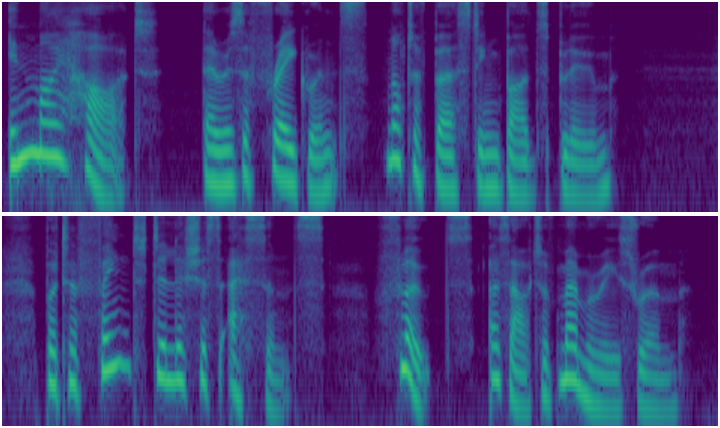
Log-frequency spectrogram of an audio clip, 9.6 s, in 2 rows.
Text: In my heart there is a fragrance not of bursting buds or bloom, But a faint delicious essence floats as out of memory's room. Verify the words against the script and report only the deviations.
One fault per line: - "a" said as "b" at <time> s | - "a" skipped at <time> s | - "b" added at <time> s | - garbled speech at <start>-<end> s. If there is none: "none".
- "or" skipped at 3.6 s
